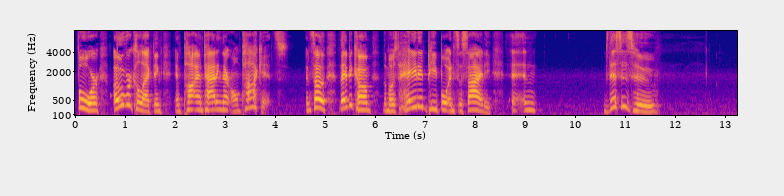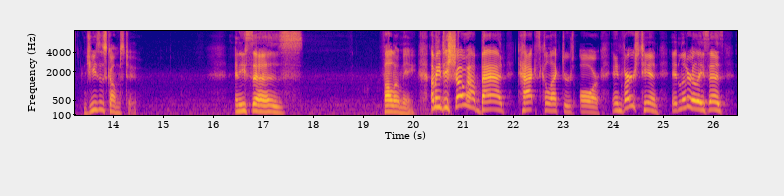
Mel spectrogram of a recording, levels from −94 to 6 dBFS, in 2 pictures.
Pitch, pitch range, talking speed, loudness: 195 Hz, 160-225 Hz, 105 wpm, -15 LUFS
